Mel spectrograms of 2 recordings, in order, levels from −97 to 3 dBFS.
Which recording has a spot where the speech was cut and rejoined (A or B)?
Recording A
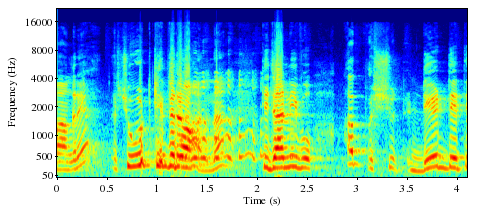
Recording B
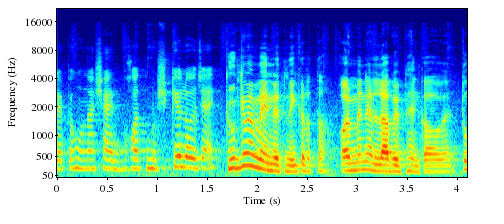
B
